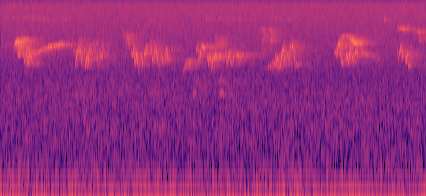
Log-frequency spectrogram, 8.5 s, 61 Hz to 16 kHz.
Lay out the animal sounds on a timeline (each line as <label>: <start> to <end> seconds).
Eastern Wood-Pewee (Contopus virens): 0.0 to 1.6 seconds
Red-eyed Vireo (Vireo olivaceus): 0.2 to 8.5 seconds
Scarlet Tanager (Piranga olivacea): 3.5 to 6.1 seconds
American Crow (Corvus brachyrhynchos): 3.7 to 4.6 seconds
Eastern Wood-Pewee (Contopus virens): 6.6 to 7.7 seconds
Brown Creeper (Certhia americana): 7.7 to 8.5 seconds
